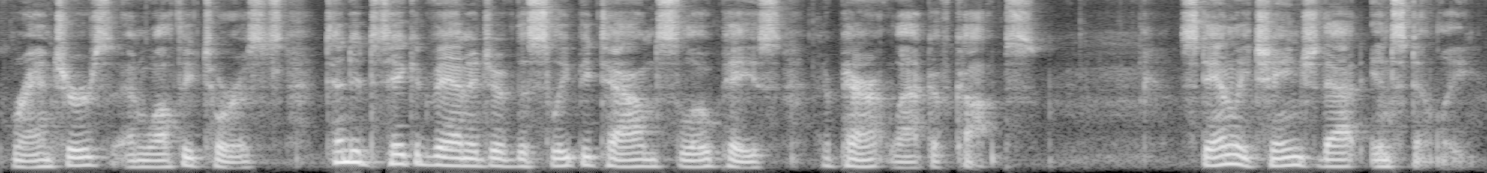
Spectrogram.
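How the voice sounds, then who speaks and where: A man narrating a story in a steady, even storytelling manner. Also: medium pitch. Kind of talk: audiobook narration.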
